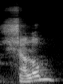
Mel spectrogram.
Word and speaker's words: shalom: Donc la consonne qui est au début de shalom là quand c'est chez les Arabes, ça se prononce S. Quand c'est chez les Hébreux, ça se prononce che.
